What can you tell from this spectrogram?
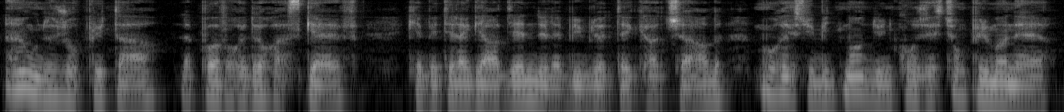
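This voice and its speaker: A man reading a novel aloud as narrator, in a measured, even delivery. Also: fairly low pitch, slightly rough. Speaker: audiobook narrator.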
